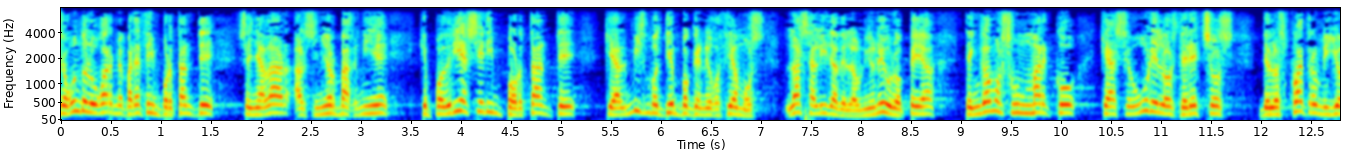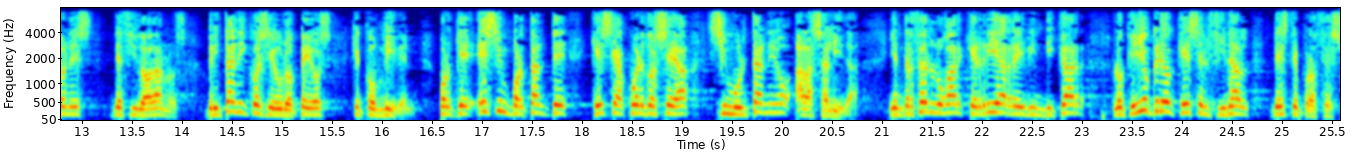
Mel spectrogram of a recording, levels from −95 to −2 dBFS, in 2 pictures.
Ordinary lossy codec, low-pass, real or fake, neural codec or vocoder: none; 7.2 kHz; real; none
